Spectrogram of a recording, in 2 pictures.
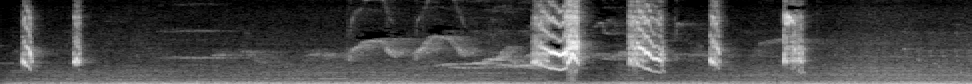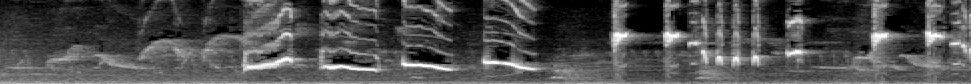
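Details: An orange-headed thrush sings sparse, scattered high notes at first. It then builds into a quick run of clear, looping whistled phrases. The recording is played to coax other birds into singing.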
